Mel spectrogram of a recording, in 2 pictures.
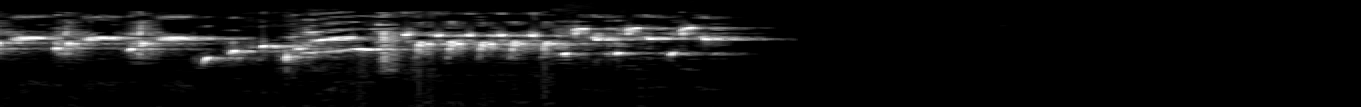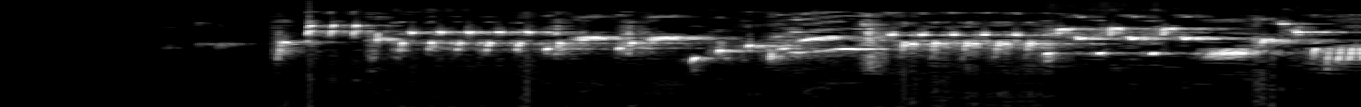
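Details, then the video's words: Two long, fast twittering phrases from a European goldfinch, high and liquid with buzzy trills and chirps, separated by about three seconds of silence. "Persian goldfinch songs اواز سهرهاي اروپاي"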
